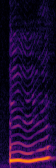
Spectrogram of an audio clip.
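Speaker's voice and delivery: high, loud hoot for attention; imitated high ooh. Prince trying to get his attention, high hooted ooh. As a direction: falsetto "ooh" from behind. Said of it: "I just heard this noise behind me".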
